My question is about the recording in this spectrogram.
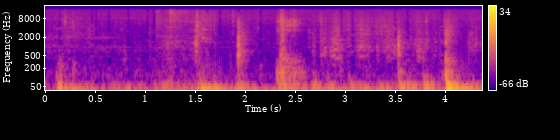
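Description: A cardboard product box handled and opened by gloved hands, with its inner box slid out: irregular rustling, scraping and a few light knocks, with low handling bumps.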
